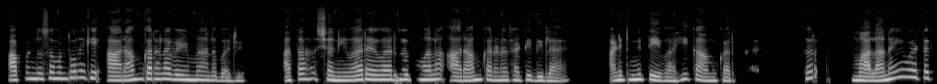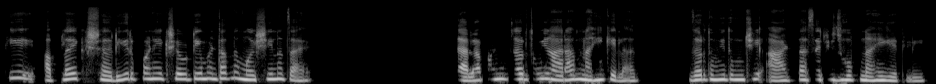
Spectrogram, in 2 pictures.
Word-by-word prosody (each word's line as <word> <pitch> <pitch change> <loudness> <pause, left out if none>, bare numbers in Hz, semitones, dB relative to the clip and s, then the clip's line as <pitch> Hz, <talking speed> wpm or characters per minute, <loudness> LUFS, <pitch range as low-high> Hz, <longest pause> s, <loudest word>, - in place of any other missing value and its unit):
आपण 260 +5 -2
जसं 260 +2 -2
म्हणतो 275 +2 -1
ना 320 - -4
की 290 - -1 0.2
आराम 200 +5 +1
करायला 255 -1 +2
वेळ 225 -2 +3
मिळाला 205 -2 +2
पाहिजे. 170 -1 -6 0.4
आता 185 +8 -2
हा 245 - -4
शनिवार-रविवार 220 +2 +3
जर 225 - +2
तुम्हाला 220 +1 +1 0.2
आराम 180 +4 +2
करण्यासाठी 200 -1 -1
दिला 180 -3 -1
आहे 160 +2 -6 0.4
आणि 200 +3 +2
तुम्ही 225 +1 +4
तेव्हाही 180 +3 0
काम 175 -6 0
करताय, 175 - -8 0.5
तर 290 +3 -2 0.4
मला 180 -1 +4
नाही 275 +9 +3
वाटत, 325 -4 -2
की 295 0 -4
आपलं 190 +5 -1
एक 255 +1 -1
शरीर 215 +3 0
पण 260 -1 +1
एक 255 -2 -1
शेवटी 250 0 0
म्हणतात 260 +1 +1
ना 290 - -4
मशीनच 245 +2 +1
आहे 185 -2 -4 1.5
त्याला 180 -1 +2
पण 240 +1 +1
जर 245 0 +1
तुम्ही 260 +1 -2
आराम 205 +4 +2
नाही 205 -1 +5
केलात, 170 -5 -2 0.6
जर 210 +2 +2
तुम्ही 220 0 +5
तुमची 220 +2 +2
8 175 +1 -2
तासाची 210 0 -3
झोप 205 0 0
नाही 190 0 +4
घेतली 165 -2 -4
215 Hz, 175 wpm, -23 LUFS, 190-245 Hz, 1.5 s, नाही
